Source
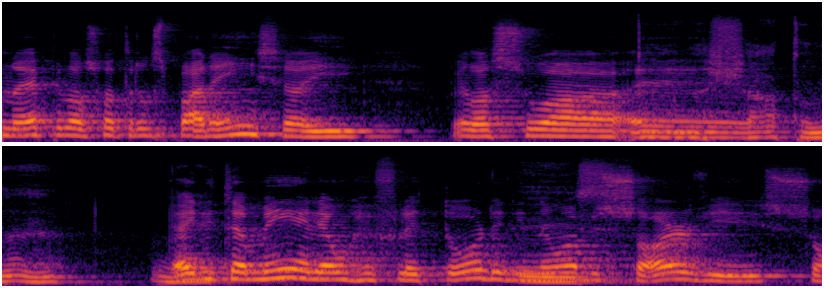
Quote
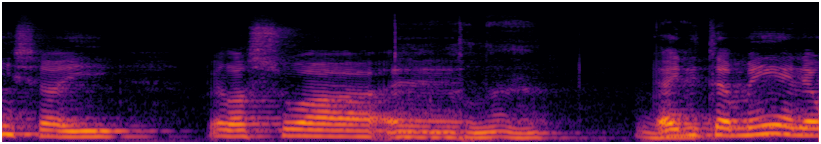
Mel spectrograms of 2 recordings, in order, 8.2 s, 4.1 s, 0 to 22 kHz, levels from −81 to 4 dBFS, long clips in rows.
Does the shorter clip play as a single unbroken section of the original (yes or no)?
no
